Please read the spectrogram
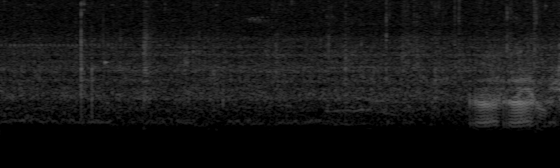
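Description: Near silence: a faint steady hiss with a few soft ticks, and faint voices starting near the end.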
